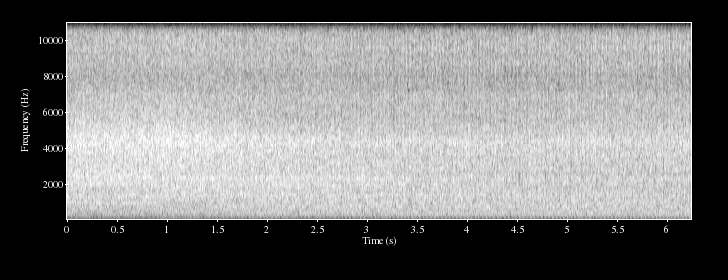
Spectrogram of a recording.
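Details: Troy-Bilt Pony riding mower with replacement engine and new head gasket, slight smoke at startup: even, steady single-cylinder drone with bright constant pitch, no misses or knocks.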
